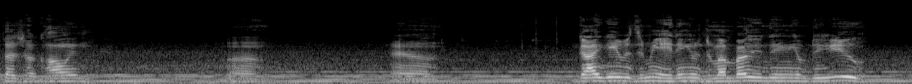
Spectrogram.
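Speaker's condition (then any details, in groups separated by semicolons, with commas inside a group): Cerebral palsy; from birth, umbilical cord around neck cut oxygen to brain, wheelchair user all life; manner may confuse listeners, per pastor introducing clip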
